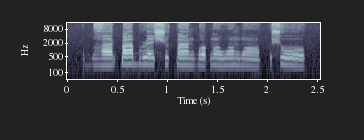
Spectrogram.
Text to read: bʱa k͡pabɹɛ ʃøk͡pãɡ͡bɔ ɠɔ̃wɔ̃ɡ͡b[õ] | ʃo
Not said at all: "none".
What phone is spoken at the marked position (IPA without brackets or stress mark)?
ɔ̃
